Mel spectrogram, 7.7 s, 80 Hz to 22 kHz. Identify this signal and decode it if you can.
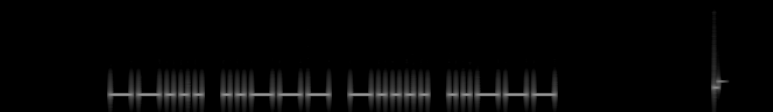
Morse code, heard as a keyed tone, about 17 wpm, 700 Hz. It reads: 7262
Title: Common Cut Numbers - 4-Digit 17wpm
